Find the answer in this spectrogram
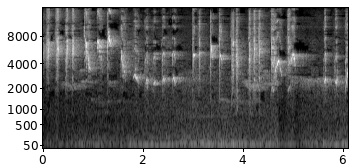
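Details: Juvenile male Ruby-cheeked Sunbird (kolibri ninja) used to train cage birds: steady, lively high chirps roughly several per second, mixed with short sliding whistles that dip lower in pitch.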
